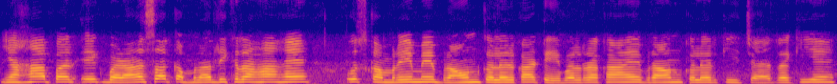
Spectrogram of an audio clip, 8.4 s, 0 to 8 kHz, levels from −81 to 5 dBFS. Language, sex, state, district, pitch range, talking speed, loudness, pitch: Hindi, female, Maharashtra, Mumbai Suburban, 225-245 Hz, 170 wpm, -13 LUFS, 235 Hz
